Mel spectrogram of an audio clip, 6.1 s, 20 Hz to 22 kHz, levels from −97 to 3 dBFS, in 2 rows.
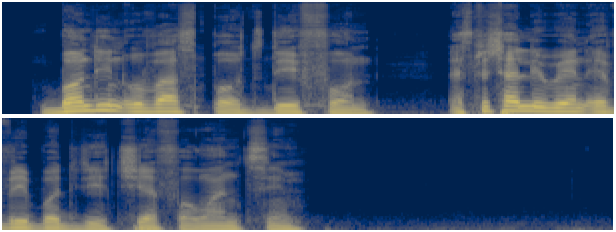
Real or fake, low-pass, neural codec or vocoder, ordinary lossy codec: real; none; none; none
